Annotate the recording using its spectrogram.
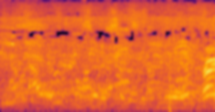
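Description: Several voices of players and spectators talking and calling over one another at the rugby field, with a brief thump near the end.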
